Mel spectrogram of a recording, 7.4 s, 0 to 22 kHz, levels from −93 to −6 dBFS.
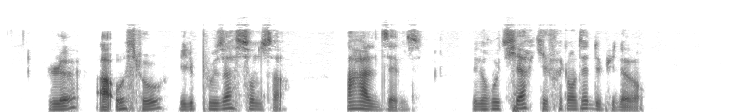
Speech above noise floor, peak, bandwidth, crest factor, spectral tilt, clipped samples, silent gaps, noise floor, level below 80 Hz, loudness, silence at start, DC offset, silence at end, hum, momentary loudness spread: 48 dB; -12 dBFS; 11.5 kHz; 26 dB; -3.5 dB/octave; under 0.1%; none; -84 dBFS; -66 dBFS; -35 LUFS; 0.5 s; under 0.1%; 1 s; none; 14 LU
